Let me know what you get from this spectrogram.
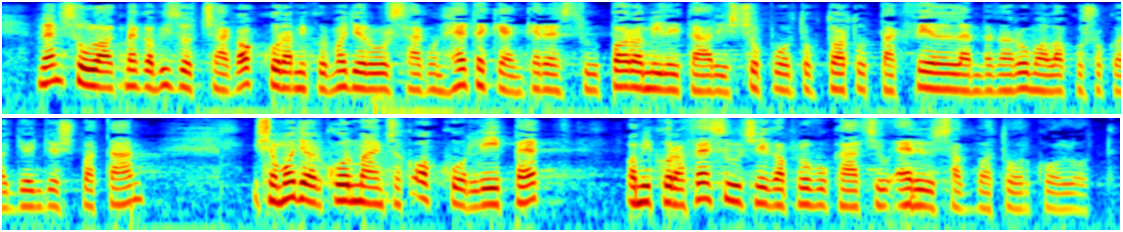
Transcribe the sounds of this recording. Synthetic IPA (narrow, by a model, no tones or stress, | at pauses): nɛmsoːlɒlt̪mɛɡɒbizo̞t͡ʃːaːɡɒkːo̞ɾɒmiko̞rmɒɟɒɾo̞rsaːɡo̞nɦɛt̪ɛkɛŋkɛɾɛst̪ylpɒɾɒmilit̪aːɾiʃt͡ʃo̞po̞rt̪o̞kt̪ɒrt̪o̞t̪ːaːkfeːjlɛlɛmbɛnɒɾo̞mɒlɒko̞ʃo̞kɒt̪̚ɟø̞ɲɟø̞ʃpɒt̪aːn | eːʃɒmɒɟɒrko̞rmaːɲt͡ʃɒkɒkːo̞rleːpɛt̪ː | ɒmiko̞ɾɒfɛsylt͡ʃeːɡɒpro̞vo̞kaːt̪sijoːɛɾøːsɒɡ̚bɒt̪o̞rko̞lːo̞t̪ː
